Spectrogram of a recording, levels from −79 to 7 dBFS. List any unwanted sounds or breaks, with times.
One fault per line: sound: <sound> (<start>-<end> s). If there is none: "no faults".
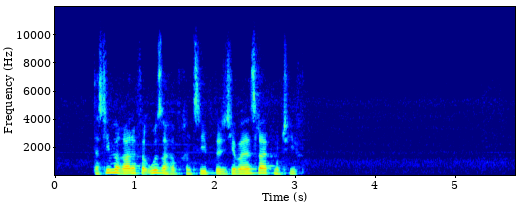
no faults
